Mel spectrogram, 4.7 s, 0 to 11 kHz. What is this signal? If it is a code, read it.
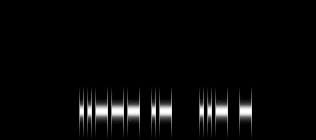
Morse code, heard as a keyed tone, about 20 wpm, 700 Hz. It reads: 2A UT
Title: Field Day Exchanges - 20wpm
